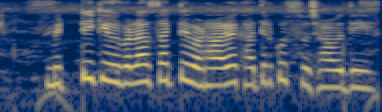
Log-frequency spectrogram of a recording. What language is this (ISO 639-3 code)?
bho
